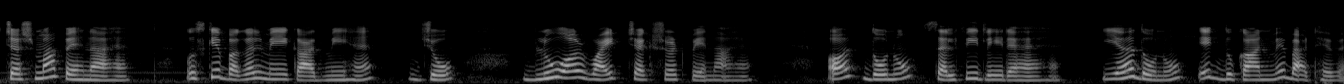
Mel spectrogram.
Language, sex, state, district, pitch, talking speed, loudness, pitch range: Hindi, female, Andhra Pradesh, Anantapur, 230 Hz, 140 wpm, -32 LUFS, 210-270 Hz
